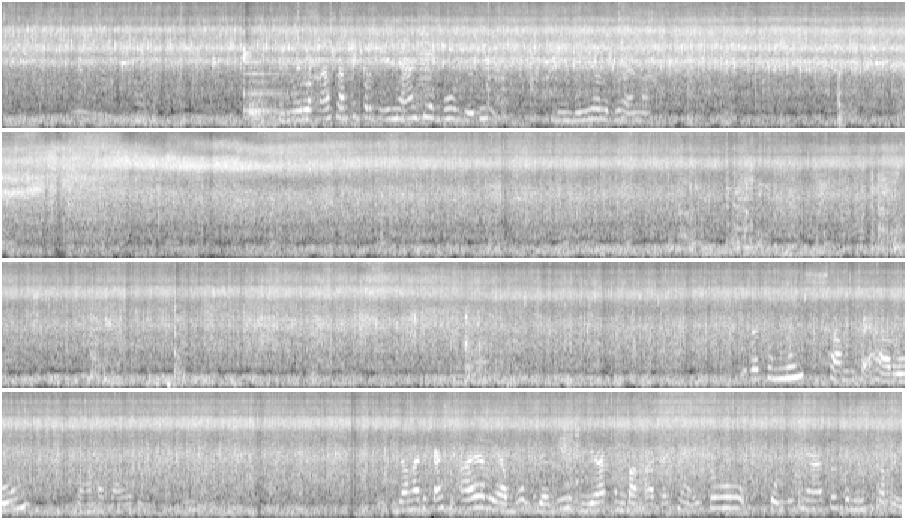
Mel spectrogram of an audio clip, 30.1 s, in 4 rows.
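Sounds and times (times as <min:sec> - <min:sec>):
spice paste sizzling in oil: 0:00.0 - 0:30.0
metal spatula scraping pan: 0:13.2 - 0:16.7.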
